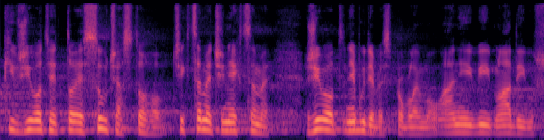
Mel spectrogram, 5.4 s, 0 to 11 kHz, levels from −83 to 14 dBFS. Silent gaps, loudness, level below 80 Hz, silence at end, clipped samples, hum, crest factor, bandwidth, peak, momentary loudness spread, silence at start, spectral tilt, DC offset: none; -20 LUFS; -70 dBFS; 0 s; under 0.1%; none; 16 dB; 10 kHz; -4 dBFS; 9 LU; 0 s; -5.5 dB/octave; under 0.1%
